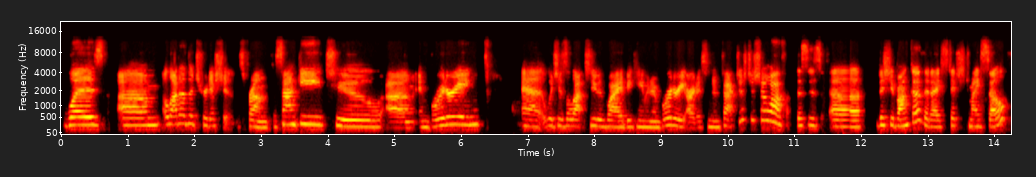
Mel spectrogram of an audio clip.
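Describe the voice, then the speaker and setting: Bright-voiced American woman artist. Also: medium pitch, moderate pace, rough recording. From United States. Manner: earnest and reflective, many fillers and restarts. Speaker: artist speaking on a panel. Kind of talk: panel talk presenting her art.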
